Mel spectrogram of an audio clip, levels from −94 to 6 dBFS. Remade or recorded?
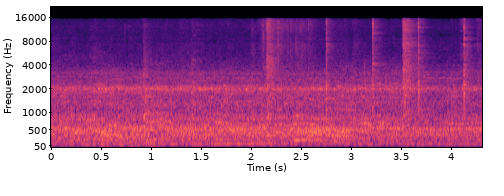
recorded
